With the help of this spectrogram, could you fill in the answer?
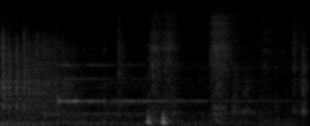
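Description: A die is flung into a corner, knocking twice in quick succession, then giving a softer rattle as it settles. The sound is faint, with no one talking.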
